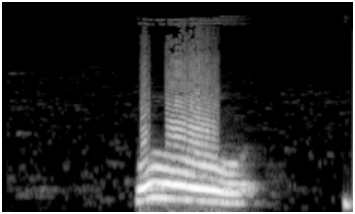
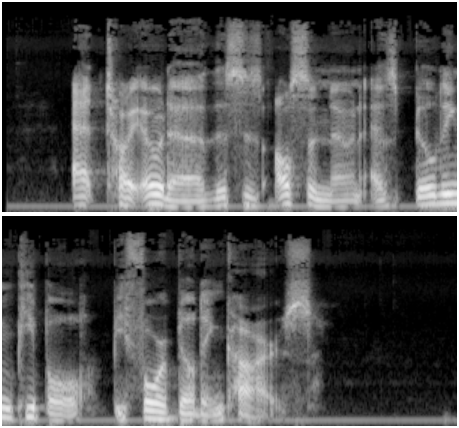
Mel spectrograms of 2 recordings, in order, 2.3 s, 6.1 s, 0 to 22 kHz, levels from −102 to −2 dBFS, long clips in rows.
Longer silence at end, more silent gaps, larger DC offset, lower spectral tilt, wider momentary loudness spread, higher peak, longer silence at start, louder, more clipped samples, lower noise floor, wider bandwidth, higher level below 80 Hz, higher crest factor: second, 0.05 s vs 1 s; neither; neither; first, -7 dB/octave vs -5 dB/octave; about the same, 8 LU vs 10 LU; about the same, -2 dBFS vs -2 dBFS; first, 0.9 s vs 0.45 s; first, -10 LUFS vs -19 LUFS; neither; first, -75 dBFS vs -53 dBFS; second, 7.6 kHz vs 16 kHz; second, -62 dBFS vs -54 dBFS; second, 12 dB vs 18 dB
